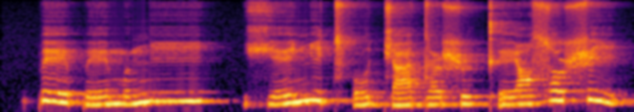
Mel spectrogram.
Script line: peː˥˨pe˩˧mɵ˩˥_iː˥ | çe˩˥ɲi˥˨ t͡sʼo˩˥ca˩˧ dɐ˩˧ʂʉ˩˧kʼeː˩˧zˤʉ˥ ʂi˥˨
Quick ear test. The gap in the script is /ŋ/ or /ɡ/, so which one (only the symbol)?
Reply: ŋ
